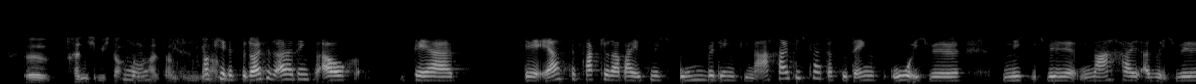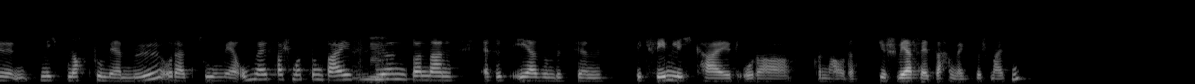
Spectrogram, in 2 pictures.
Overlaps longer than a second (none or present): none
